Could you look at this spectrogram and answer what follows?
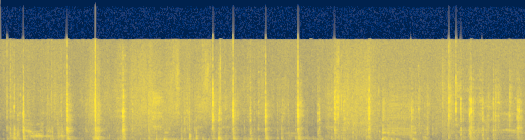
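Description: Screwdriver working a small screw into the metal chassis of a CD player, with many irregular light clicks, scrapes and handling knocks.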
